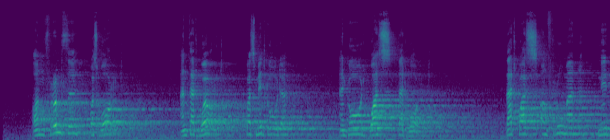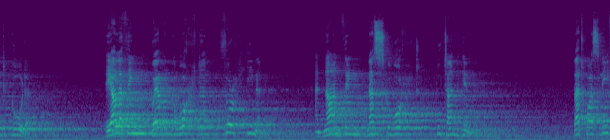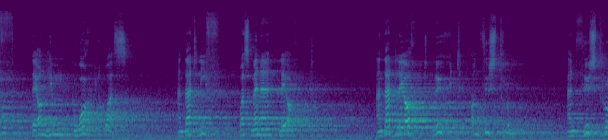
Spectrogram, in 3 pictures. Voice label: reading (Old Saxon); A Medieval Christmas; On frymde waes Word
